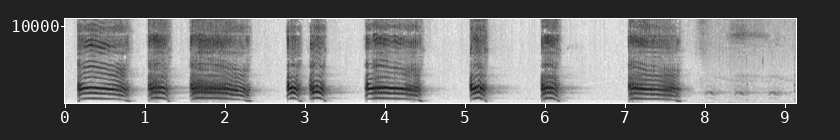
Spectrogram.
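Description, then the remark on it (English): A voice imitates crow calls to try to call crows in, about nine loud, harsh caws delivered in irregular bursts, some drawn out and some clipped short, followed by faint rustling at the end. “Try to call those crows in.”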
